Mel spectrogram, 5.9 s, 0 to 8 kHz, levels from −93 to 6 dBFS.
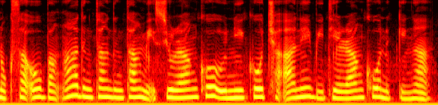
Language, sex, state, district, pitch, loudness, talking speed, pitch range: Garo, female, Meghalaya, South Garo Hills, 220 Hz, -16 LUFS, 90 wpm, 205-235 Hz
